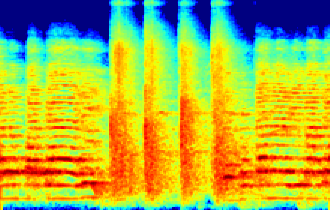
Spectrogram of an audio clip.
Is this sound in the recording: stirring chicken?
no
